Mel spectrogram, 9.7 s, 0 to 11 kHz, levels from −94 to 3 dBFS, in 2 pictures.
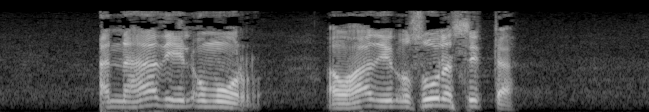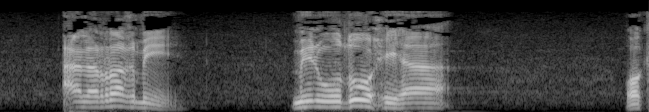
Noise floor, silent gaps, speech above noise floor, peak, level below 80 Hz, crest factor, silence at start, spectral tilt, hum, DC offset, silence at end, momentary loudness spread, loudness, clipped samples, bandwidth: -58 dBFS; none; 38 dB; -4 dBFS; -70 dBFS; 20 dB; 0.75 s; -3 dB/octave; none; under 0.1%; 0.05 s; 12 LU; -20 LUFS; under 0.1%; 8 kHz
